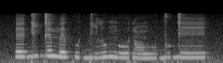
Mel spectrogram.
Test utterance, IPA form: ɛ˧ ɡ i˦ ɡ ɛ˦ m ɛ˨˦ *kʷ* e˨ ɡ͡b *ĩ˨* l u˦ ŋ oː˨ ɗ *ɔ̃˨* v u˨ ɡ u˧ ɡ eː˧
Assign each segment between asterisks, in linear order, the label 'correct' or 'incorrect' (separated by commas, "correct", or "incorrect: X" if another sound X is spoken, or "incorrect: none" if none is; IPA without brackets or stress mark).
correct, incorrect: i˨, correct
